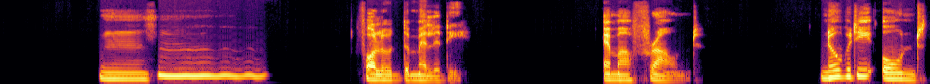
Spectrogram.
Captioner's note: hums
